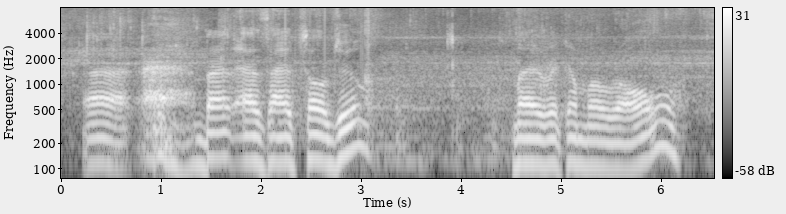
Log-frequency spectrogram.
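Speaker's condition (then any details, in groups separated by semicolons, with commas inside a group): Brain injury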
